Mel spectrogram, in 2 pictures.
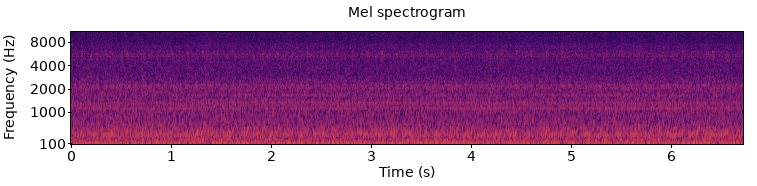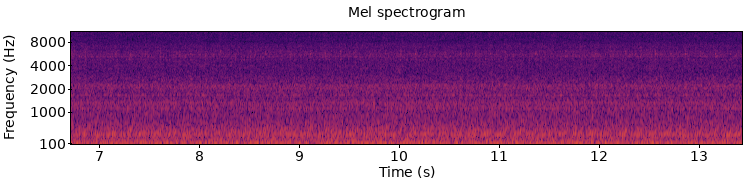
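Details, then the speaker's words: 1996 Ford F-150 at idle after a bad A/C low-pressure switch was replaced and R-134a plus oil added: the compressor clutch now engages, with an even idle drone and a steady hum, no chatter or cycling. Air is blowing colder. "Also, if you're paying attention to that clutch, you're seeing it now engaging and running because the more 182 95A that gets into it, as well as the oil that I put in, it's freeing up and engaging."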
